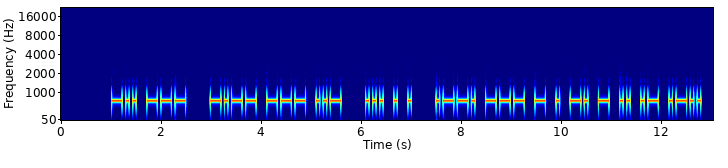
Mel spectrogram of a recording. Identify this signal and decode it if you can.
Morse code, heard as a keyed tone, about 17 wpm, 700 Hz. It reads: DO YOU SEE POTENTIAL
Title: Sentences from Top 1000 Words - Review Part 4 - 17wpm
